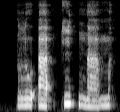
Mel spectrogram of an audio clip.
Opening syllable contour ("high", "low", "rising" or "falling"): low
